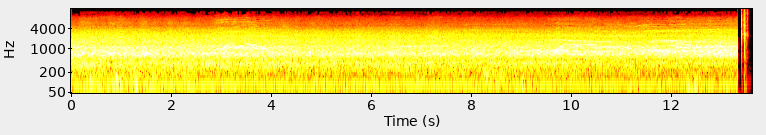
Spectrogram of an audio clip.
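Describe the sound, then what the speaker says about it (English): Huge concert crowd at a show roaring and cheering in a dense, continuous wall of noise, with scattered whistles and shouts rising above it. "here's the GOAT himself getting the applause from all the bots"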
